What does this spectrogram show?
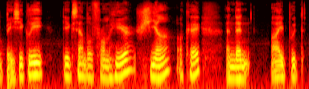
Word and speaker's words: chiens: Okay, remember, chien, singular form, chien, same pronunciation, but you put this s. Okay, final s not pronounced.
